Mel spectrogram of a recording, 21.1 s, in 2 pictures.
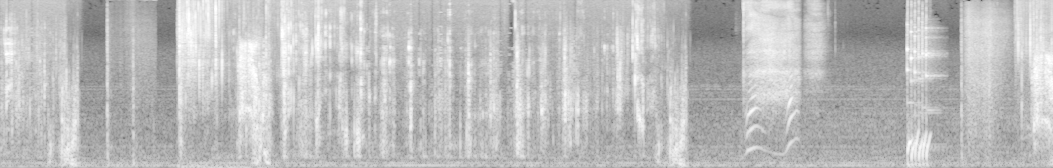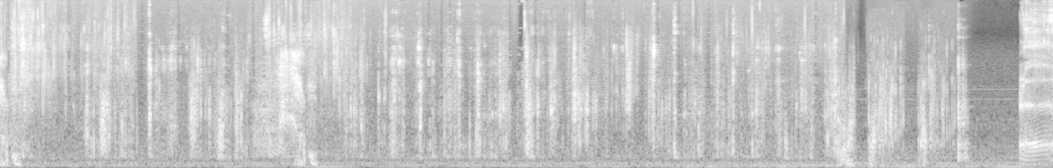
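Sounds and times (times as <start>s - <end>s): chewing pizza: 0.0s - 0.8s, 1.8s - 6.9s, 10.2s - 20.2s.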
